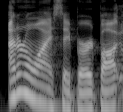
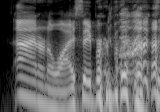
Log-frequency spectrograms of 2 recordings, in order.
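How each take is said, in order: First: Tour guide. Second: Retelling the guide's line through laughter; laughing quote. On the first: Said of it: "And he goes". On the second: Telling a friend the tour guide's line, laughing. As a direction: quote him while cracking up. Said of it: "And he's like". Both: Retold or imitated.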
